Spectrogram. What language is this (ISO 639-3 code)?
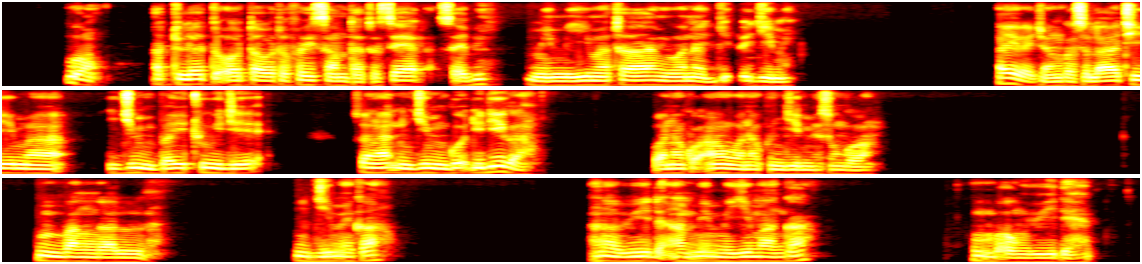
ffm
